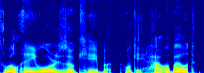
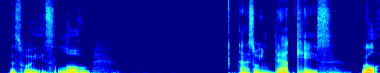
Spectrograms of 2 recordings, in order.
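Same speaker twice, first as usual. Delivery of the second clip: ordinary delivery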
